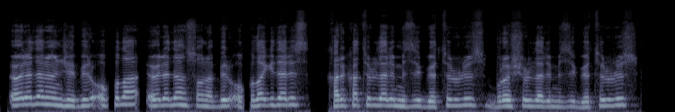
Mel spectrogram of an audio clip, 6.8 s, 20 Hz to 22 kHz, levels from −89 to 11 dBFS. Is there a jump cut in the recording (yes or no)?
no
